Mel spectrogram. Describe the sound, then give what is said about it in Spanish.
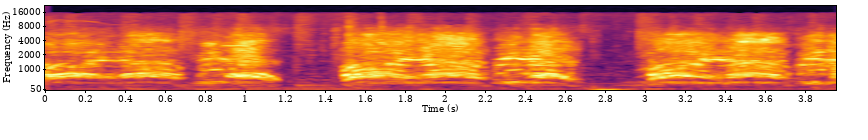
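A crowd chants in loud, rhythmic bursts, voices rising together in repeated shouted phrases with brief pauses between each cry, as a group of party militants tries to rouse supporters at a political rally for Orbán, amid a sea of flags and torches. “Con este tipo de gritos.”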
